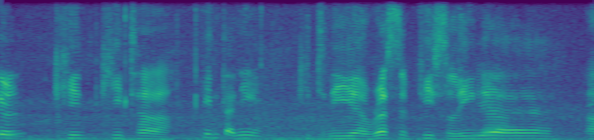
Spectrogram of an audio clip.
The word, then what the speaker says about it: Quintanilla: Quintanilla.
